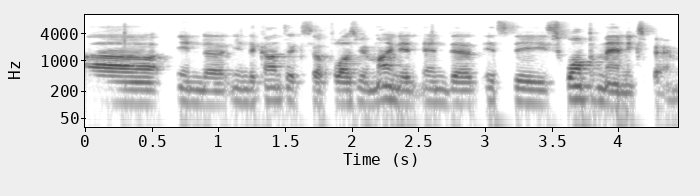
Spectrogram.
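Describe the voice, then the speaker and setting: Speaking at a fairly quick pace in an Italian accent, a man keeps his medium-pitched voice monotone and flat. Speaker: podcast host, philosopher. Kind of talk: casual chat.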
